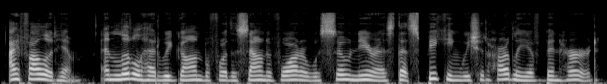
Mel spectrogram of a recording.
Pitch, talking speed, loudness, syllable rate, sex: 200 Hz, 245 wpm, -17 LUFS, 5.8 syllables/s, female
